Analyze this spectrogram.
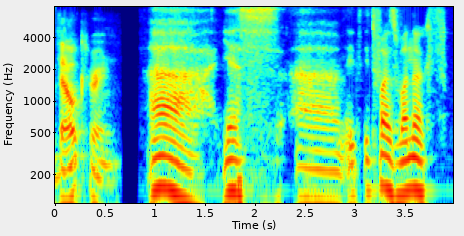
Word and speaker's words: Velkyrin: No, Velkyrin. The English pronunciation is actually good, but if we say it in French, it would be Velkyrin.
